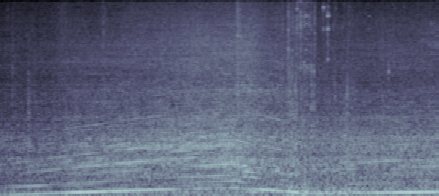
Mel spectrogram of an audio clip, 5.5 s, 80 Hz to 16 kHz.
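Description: A 1992 Rover Metro 1.1S small four-cylinder engine pulls hard from inside the car, its droning note rising steadily in pitch, dipping briefly at a gear change, then climbing again at a loud, constant level.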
